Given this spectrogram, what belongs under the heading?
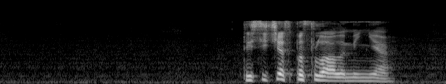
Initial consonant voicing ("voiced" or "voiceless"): voiceless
